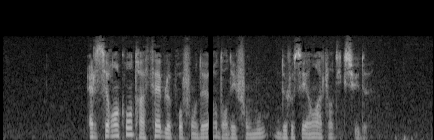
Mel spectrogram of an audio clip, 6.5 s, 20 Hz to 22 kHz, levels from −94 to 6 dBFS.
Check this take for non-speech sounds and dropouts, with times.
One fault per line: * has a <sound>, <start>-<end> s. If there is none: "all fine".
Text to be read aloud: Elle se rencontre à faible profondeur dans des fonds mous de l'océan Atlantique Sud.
* has a dropout, 3.1-3.2 s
